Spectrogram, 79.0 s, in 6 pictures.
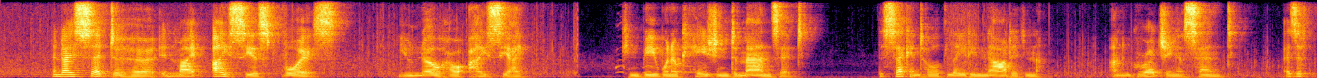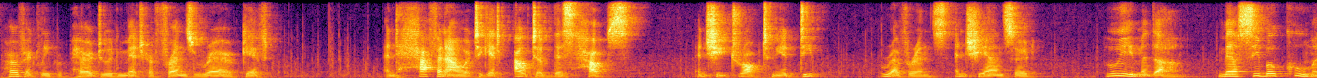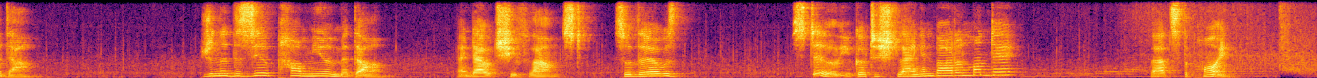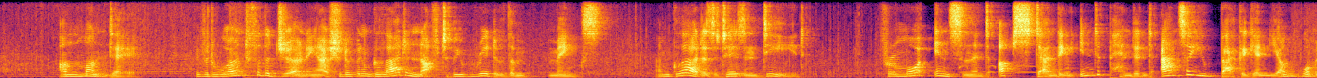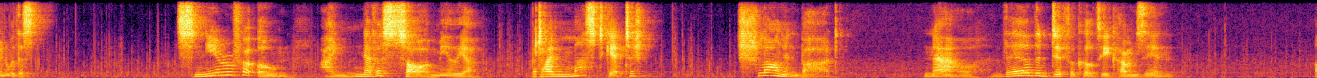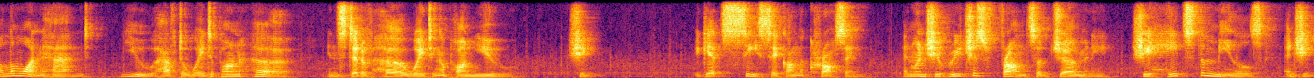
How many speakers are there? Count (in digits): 1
